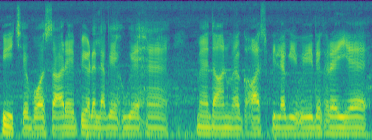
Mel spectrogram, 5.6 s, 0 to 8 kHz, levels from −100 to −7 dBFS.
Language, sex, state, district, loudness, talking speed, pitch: Hindi, male, Uttar Pradesh, Lalitpur, -18 LUFS, 170 wpm, 90 Hz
